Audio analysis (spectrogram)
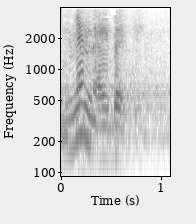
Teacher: نون ساكنة وبعدها عين والعين من حروف الابهار، اذا مش هغن النون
